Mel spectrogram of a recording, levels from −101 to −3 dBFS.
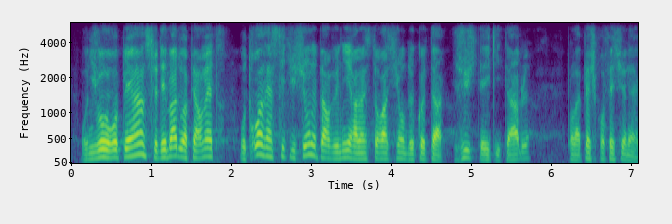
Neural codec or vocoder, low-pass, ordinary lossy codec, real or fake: codec, 16 kHz, 4 kbps, FreqCodec, larger model; 5.4 kHz; Opus, 32 kbps; fake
